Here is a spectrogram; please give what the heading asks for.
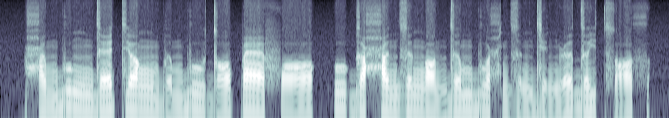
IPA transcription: ħ ə˩ m b u˦˨ ŋ n d ɛ˧˥ tʲ ɒ˦˨ ŋ m b ə˩ m b u˦˨ d ɔ˩˥ p æ˦˨ f ɔ˧˥ | u˦˨ ɡ ə˦˨ ħ ə˦˨ n z ə˦˨ ŋ ɒ˩ n d ə˧˥ m b u˦˨ ħ n z ə˩ ŋ dʲ ɛ˩ ŋ ɭ ə˧˥ d ə˧˥ j t͡s ɒ˩˥ θ

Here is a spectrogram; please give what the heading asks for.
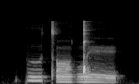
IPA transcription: p u˦ tʼ ɔ̃˨ ŋ͡ǃ ø˨

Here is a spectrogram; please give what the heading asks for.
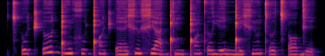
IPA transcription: t͡sʼ o t͡ʃʼ ɤ ɡ͡ǃ ũ x u ǃʼ ɔ̃ t͡ʃʼ ɛ xʲ o xʲ a ǃʼ ĩ ǃʼ ɔ̃ tʼ ɤ j e ŋ͡ǃ e xʲ ũ tʼ ɤ t͡sʼ ɔ ɡ e

